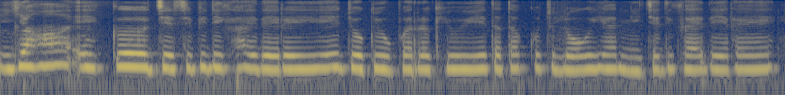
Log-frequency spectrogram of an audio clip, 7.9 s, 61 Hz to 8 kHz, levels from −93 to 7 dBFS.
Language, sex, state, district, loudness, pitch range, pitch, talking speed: Hindi, female, Bihar, Begusarai, -22 LUFS, 230-245 Hz, 235 Hz, 170 wpm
